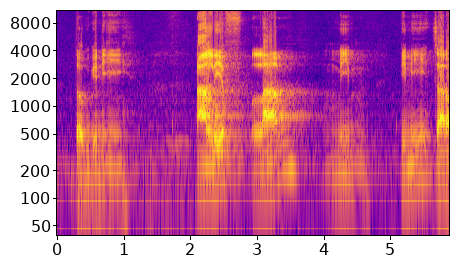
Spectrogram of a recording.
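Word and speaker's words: الم: Lam ini panjangnya enam harakat. Enam harakat. Nah. Mim bertemu dengan mim ini namanya idgham. Mimi ditahan 2 sampai 3 ketukan atau harakat.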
